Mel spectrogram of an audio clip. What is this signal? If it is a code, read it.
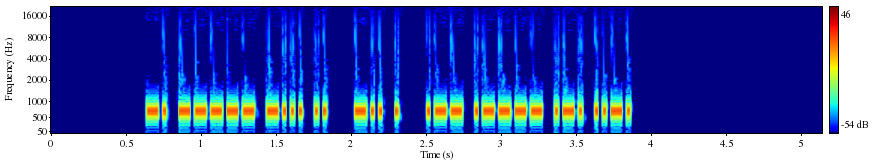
Morse code, heard as a keyed tone, about 41 wpm, 700 Hz. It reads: N0BI DE W1RF
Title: USA Callsign DE Callsign - 4 Characters - 45wpm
